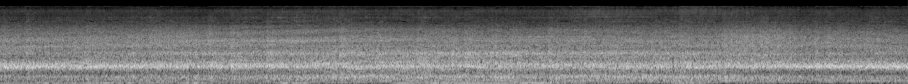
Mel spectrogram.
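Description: A model helicopter's electric motor and rotor whine loudly and steadily, echoing in a large hall.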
